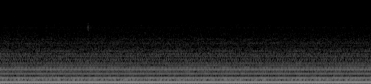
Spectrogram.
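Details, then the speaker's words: Blackstar HT5R valve guitar amp, powered on during capacitor voltage checks: steady low 50 Hz hum with a buzzy edge, unchanging; mains hum from a failed HT smoothing capacitor. "I hope you can hear that horrible hum in the background. That's the noise this amp is making."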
